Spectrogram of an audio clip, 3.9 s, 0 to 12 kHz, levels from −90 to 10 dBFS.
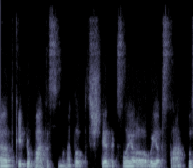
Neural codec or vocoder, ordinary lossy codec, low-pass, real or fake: vocoder, 44.1 kHz, 128 mel bands, Pupu-Vocoder; Opus, 32 kbps; 10.8 kHz; fake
